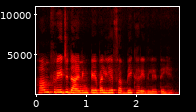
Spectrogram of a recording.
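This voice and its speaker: A woman voicing a young wife who is demanding and quick to sulk, speaking in a complaining, insistent way. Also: high-pitched, a little mellow, natural voice.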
